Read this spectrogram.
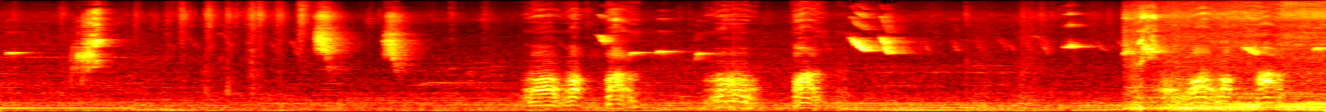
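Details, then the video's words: Crow imitating human speech: a run of short, raspy, voice-like syllables delivered in quick succession, mixed with high chirps from small birds and a low engine hum underneath. "Masteran Burung Gagak Bicara Taqdir Burung gagak Bisa Bicara"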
